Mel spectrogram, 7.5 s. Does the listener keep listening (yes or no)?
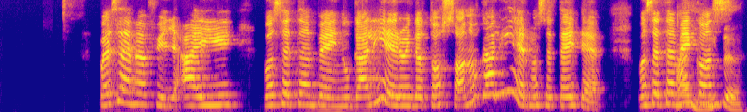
yes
